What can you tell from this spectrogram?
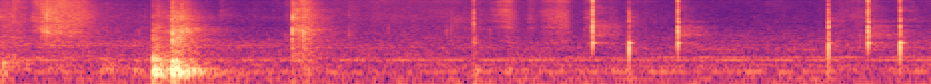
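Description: Light, sharp clicks and taps in a small room, in two short clusters in the second half, over a faint steady hum.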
